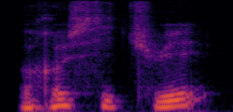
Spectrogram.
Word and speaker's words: resituer: alors comme prononcent eux normalement en français quentin s est compris entre deux voyelles on le prononce comme dans résigné résisté mais là c'est un verbe qui se construit avec redevance situe à 2 devant un verbe qui commence par le son est ce donc resituer s'écrit avec un seul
